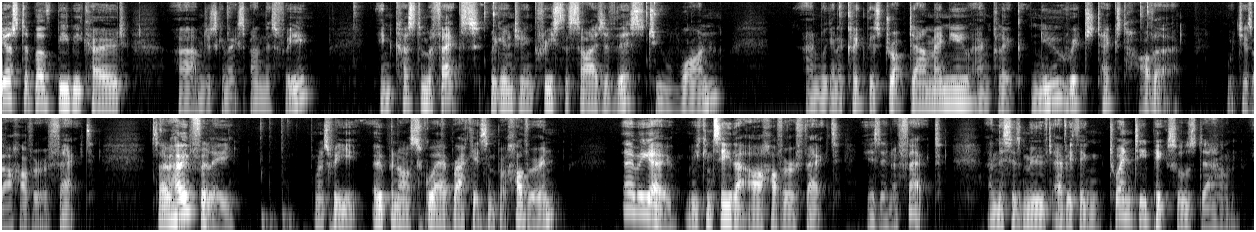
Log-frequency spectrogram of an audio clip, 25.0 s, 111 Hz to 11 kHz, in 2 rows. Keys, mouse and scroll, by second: 2.2-3.7 drag, 4.8 click, 6.4 click, 8.3 click, 11.3 click, 14.0 click, 15.0-17.7 typing, 15.7 Left.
